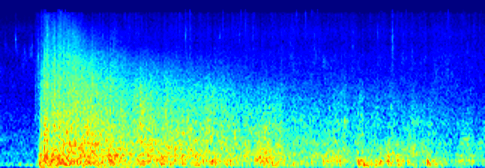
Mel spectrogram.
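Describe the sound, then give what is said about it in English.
A sudden loud crack of thunder bursts in, then rolls and rumbles on for several seconds over a steady wash of heavy rain, with no voices. “I said, sure looks like it's gonna rain.”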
